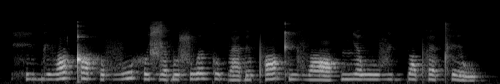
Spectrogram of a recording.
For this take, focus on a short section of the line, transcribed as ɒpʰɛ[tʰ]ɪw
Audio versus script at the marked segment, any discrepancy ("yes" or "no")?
no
